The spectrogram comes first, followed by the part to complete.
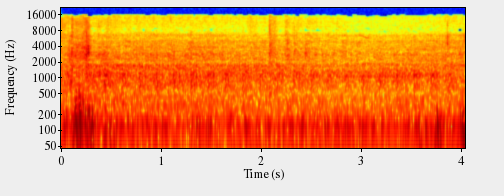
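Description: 6.7-litre Cummins turbodiesel straight-six idling steadily, heard from inside the cab as a low rumble, with a couple of short knocks right at the start.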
